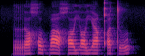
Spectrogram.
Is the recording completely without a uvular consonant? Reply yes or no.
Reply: no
